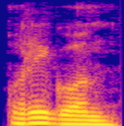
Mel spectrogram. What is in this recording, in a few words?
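"h3regh3on", Proto-Indo-European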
